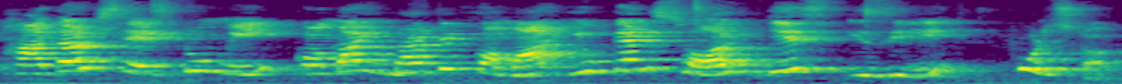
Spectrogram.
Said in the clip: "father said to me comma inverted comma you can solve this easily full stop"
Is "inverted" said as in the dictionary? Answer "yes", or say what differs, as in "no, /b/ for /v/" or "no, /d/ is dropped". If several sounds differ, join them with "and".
no, /b/ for /v/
